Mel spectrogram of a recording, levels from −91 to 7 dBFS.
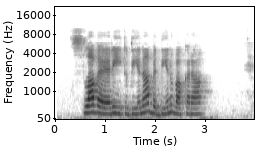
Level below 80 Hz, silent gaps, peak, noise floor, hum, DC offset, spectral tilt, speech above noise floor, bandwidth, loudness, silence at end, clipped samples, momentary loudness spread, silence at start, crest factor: -50 dBFS; none; 0 dBFS; -66 dBFS; none; under 0.1%; -4.5 dB/octave; 47 dB; 9.8 kHz; -19 LUFS; 0.85 s; under 0.1%; 14 LU; 0.35 s; 20 dB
